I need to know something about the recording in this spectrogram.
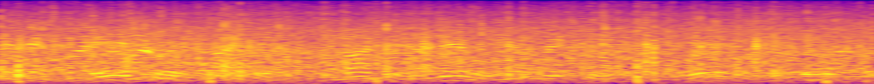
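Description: Steady rain falling on a football pitch and stadium stands, with distant shouting voices and a couple of sharp knocks of footballs being struck.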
